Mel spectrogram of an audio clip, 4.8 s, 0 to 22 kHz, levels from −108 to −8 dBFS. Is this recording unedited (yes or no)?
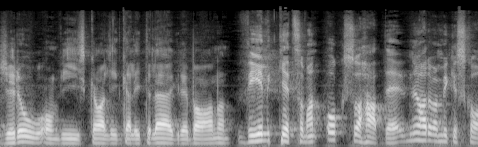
yes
